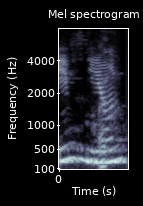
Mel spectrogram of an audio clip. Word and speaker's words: immune: itself, but the pronunciation, the E makes it so that usually this will say its name, which is you, right? You, right. So then it's going to be mune because of the immune.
